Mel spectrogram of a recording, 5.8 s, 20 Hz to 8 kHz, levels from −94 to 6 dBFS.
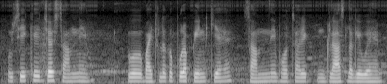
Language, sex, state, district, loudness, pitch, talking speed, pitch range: Hindi, male, Gujarat, Valsad, -20 LUFS, 135 Hz, 195 wpm, 130-150 Hz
